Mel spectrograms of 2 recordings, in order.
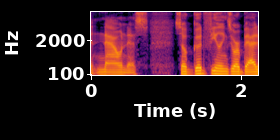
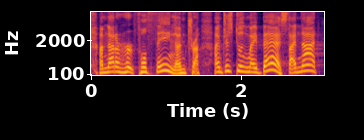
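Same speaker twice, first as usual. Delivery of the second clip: panicked self-defense, pitched way up; frantic defensive protest; 10 semitones higher, 3 dB louder than usual. Retold or imitated. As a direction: voice jumps much higher, louder. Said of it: "and go".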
